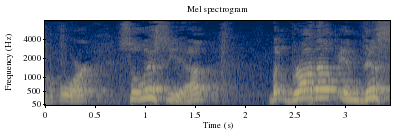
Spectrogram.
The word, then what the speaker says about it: Cilicia: Cilicia.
